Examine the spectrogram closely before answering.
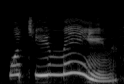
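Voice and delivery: puzzled little pig; high Peppa voice. A narrator's reading. Peppa puzzled by Daddy Pig.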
